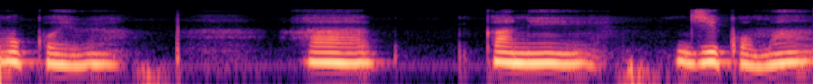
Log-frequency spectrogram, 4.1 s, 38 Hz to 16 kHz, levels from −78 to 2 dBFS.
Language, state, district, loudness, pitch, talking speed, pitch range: Idu Mishmi, Arunachal Pradesh, Lower Dibang Valley, -15 LUFS, 180 Hz, 90 wpm, 170-190 Hz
